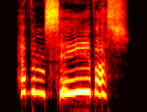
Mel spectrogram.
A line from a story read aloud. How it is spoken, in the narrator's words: cried the duck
